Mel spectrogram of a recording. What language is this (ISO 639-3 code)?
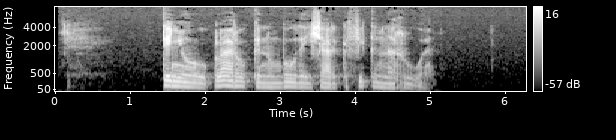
glg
